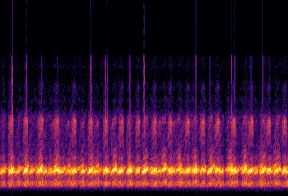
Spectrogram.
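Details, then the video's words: Japanese tree frogs croaking as a dense chorus: rapid, rasping pulses overlap into a steady mid-high buzz, swelling and dipping slightly several times a second, with no other sounds. "청개구리 울음소리"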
